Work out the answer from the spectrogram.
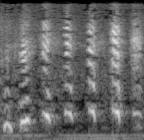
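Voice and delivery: high, gleeful cackle; gloating laugh. Acted. Blackmailer cackling gleefully at the lawyer over letters.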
